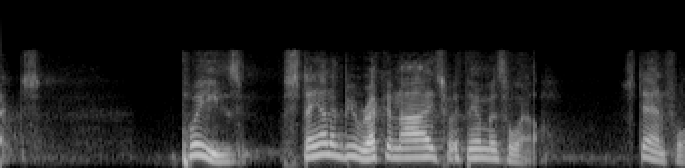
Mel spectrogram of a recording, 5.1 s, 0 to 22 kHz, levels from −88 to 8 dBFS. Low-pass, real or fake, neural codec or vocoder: 7.2 kHz; fake; codec, 16 kHz, 1.1 kbps, Voila-Tokenizer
